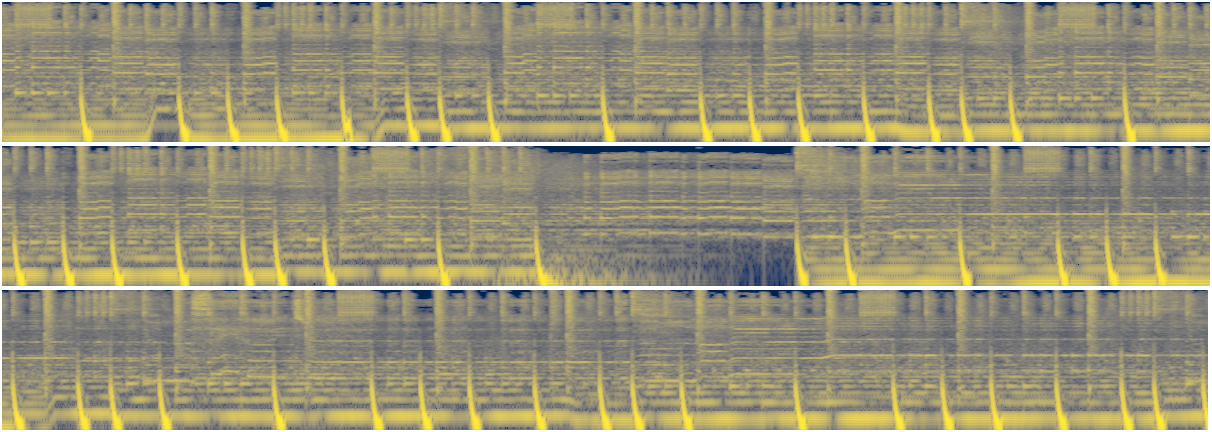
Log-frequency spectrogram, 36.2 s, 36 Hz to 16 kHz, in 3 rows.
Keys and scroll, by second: 4.7 ctrl+t, 9.6-10.5 typing, 11.9 typing, 15.8 ctrl+z, 15.9-16.4 ctrl+z, 24.8 typing, 27.9 typing, 30.5 ctrl+t, 30.9 ctrl+t.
